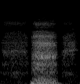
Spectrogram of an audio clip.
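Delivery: imitated winded gasp; out-of-breath panting. Kid worn out from being chased, winded gasp. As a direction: huff out a breath as if spent. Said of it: "just, like, out of breath".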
